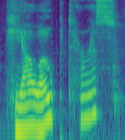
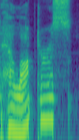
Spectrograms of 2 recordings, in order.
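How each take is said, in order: First: The Y is sounded at the start. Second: The Y is silent at the start.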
